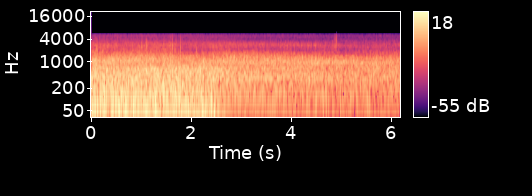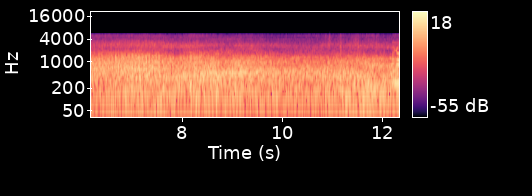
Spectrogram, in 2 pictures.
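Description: A 1962 Carrier 'Round One' central air conditioner's outdoor condensing unit running, with a steady rush of air from its condenser fan. It is loudest in the first couple of seconds, with the fan's air blowing on the microphone.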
